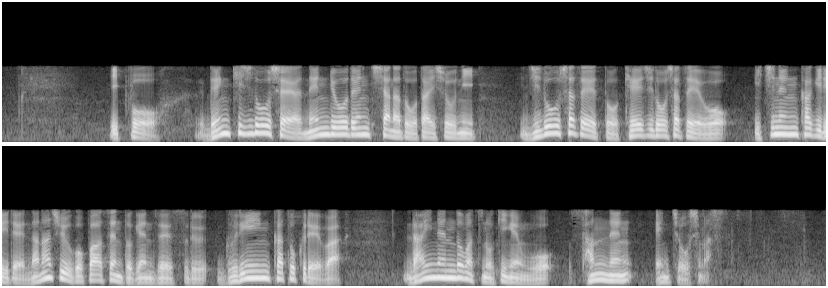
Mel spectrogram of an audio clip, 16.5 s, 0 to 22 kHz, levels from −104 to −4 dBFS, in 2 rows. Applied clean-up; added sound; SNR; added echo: none; none; none; none.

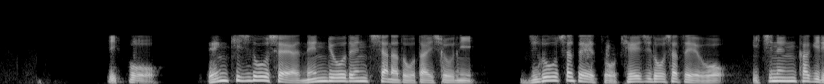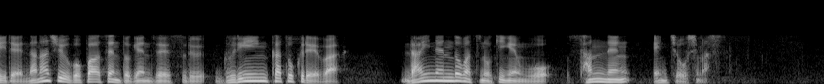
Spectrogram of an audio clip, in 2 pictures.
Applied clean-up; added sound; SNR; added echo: neural mask model Resemble Enhance denoiser.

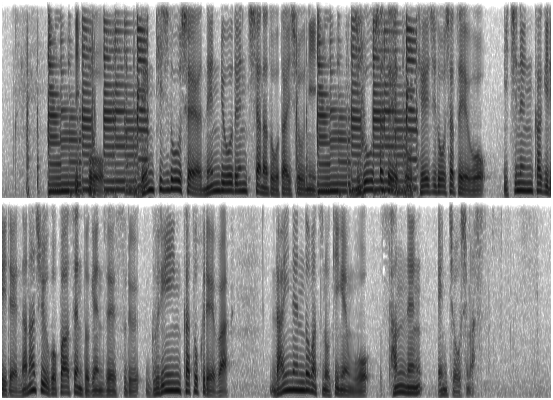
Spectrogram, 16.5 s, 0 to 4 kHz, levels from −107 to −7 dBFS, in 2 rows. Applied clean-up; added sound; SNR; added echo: none; Electric guitar; 0 dB; none.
